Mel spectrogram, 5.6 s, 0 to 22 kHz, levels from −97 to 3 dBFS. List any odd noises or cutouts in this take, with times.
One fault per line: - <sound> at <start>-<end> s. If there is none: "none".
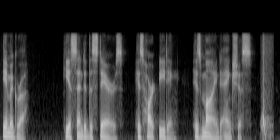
- whoosh at 5.2-5.5 s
